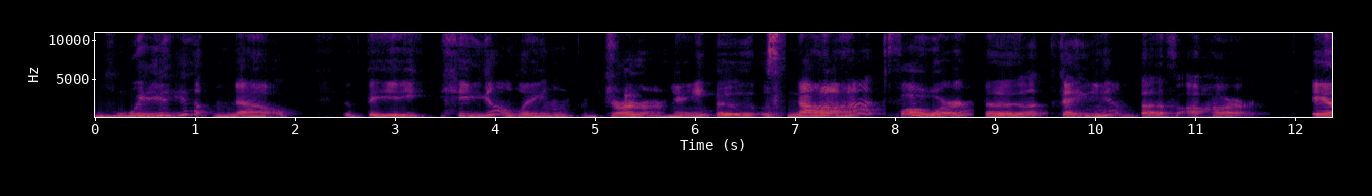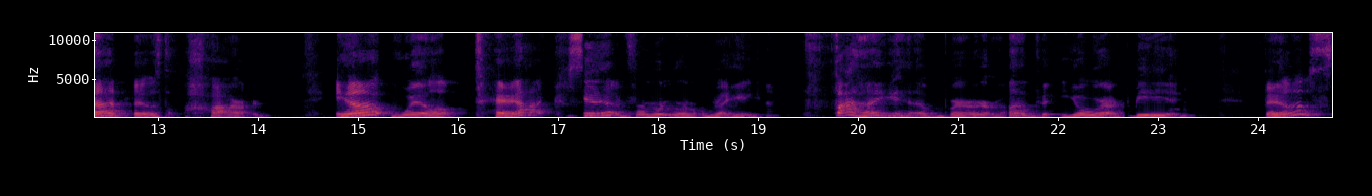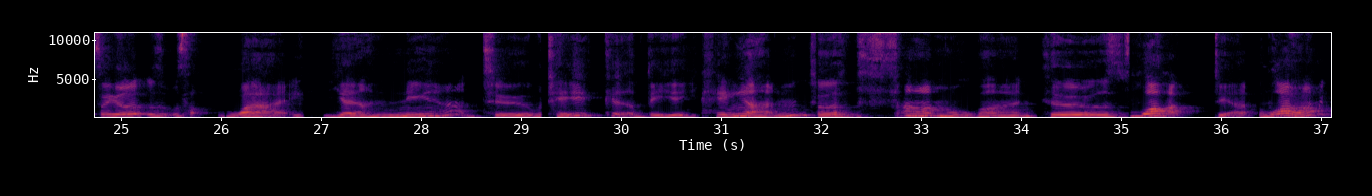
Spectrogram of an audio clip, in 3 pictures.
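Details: Vocal tremor in an adult guest, real; the tremor is described as having eventually manifested after decades of emotional abuse beginning in childhood; finding: vocal tremor.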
